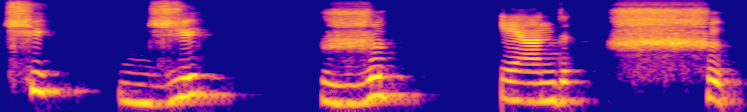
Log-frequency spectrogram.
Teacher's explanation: They are made with a blade, the front of the tongue, and the rear of the alveolar ridge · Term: palato-alveolar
